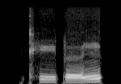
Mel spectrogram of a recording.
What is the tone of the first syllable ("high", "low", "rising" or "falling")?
low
